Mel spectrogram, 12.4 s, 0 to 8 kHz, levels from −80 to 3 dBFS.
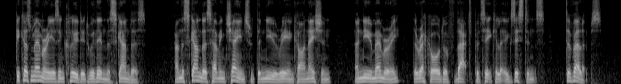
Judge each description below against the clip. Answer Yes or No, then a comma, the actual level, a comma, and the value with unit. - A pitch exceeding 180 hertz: No, low, 105 Hz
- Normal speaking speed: No, slow, 130 wpm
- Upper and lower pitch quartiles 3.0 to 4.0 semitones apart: Yes, average, 3.4 semitones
